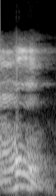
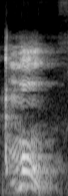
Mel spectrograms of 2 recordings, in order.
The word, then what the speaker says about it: mu: Mira, el vector momento dipolar se lo representa con una letra griega que se pronuncia sea mu, como el mugido de una vaca, mu.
